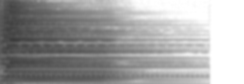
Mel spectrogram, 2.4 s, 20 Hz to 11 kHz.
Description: F Major 7th E

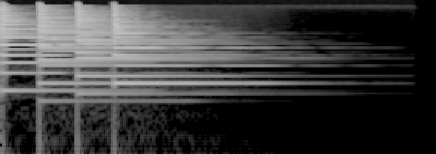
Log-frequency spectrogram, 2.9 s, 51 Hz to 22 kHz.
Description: G sharp Suspended 4th G sharp, Guitar; arpeggiated

